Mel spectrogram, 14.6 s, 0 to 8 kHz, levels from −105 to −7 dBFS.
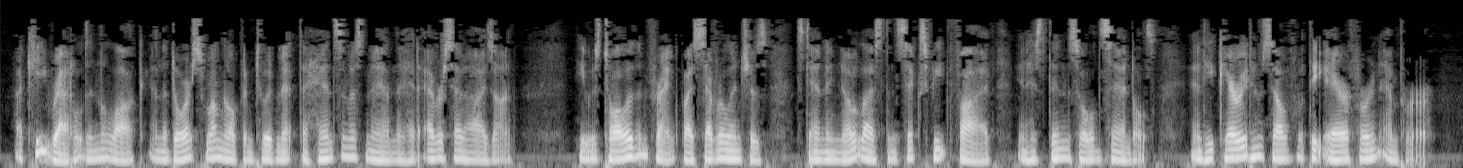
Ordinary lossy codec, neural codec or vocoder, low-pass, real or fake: MP3, 24 kbps; codec, 16 kHz, 4 kbps, FreqCodec, larger model; 7.2 kHz; fake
